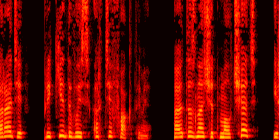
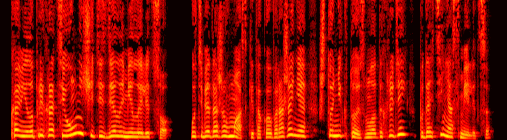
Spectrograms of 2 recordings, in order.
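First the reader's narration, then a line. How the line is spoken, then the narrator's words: Sharp scolding. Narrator (Russian): прикрикнула на нее Марджери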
